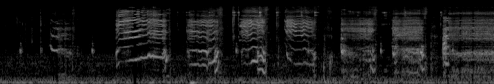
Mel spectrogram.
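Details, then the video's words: A French Bulldog puppy, unhappy during a car ride, whines in high, wavering, repeated notes over a low engine rumble. "French Bulldog Puppy Whines During Car Ride"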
